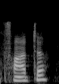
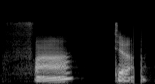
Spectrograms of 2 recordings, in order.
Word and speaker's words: Vater: Vater is father, so this is fa and ta, yeah, e a r last, so you have to not, don't stress it too much, just read it like fa ta. Okay, r is not that much, stressed.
